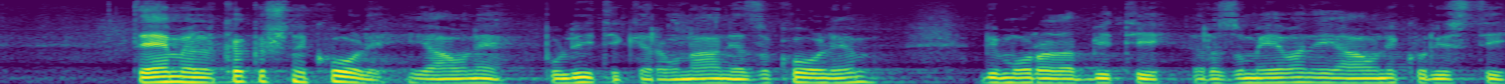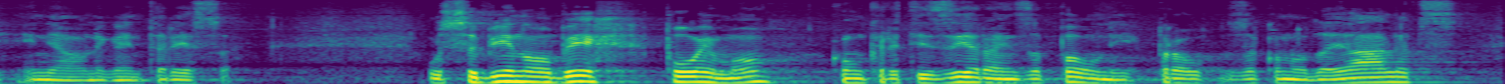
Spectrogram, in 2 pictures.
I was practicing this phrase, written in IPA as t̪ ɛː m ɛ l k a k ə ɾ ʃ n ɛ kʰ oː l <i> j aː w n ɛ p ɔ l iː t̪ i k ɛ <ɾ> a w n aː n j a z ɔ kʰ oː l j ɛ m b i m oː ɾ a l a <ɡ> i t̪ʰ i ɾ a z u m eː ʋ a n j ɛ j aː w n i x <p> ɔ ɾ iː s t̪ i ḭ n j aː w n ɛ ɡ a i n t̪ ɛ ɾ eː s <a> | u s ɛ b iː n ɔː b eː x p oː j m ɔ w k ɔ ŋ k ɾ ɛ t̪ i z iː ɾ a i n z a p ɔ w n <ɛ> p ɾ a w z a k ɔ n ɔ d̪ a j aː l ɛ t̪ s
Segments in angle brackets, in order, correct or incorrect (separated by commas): correct, correct, incorrect, incorrect, correct, incorrect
